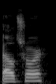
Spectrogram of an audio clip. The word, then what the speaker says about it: Belcourt: Marco Belcourt, is that how you say his name? Yeah, Belchor.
